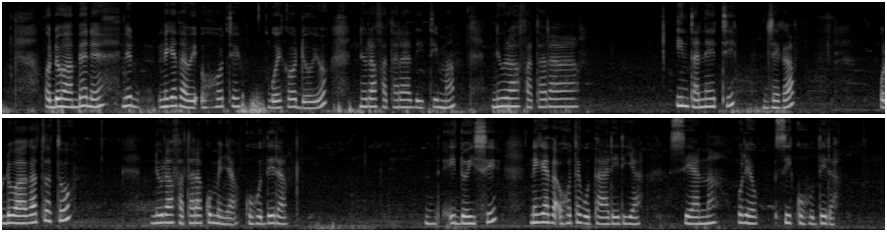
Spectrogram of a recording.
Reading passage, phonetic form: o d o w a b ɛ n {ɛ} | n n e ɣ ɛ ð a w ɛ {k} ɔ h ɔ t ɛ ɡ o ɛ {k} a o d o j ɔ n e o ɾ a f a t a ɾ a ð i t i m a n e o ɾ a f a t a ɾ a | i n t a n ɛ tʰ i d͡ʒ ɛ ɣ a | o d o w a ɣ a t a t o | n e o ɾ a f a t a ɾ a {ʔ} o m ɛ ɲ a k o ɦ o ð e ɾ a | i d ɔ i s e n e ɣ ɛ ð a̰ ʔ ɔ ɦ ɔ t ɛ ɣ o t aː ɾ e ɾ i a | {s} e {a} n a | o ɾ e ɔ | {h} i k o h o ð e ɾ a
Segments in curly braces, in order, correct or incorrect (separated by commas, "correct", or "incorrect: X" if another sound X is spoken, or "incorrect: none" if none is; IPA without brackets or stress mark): correct, incorrect: ʔ, correct, incorrect: k, correct, correct, incorrect: s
